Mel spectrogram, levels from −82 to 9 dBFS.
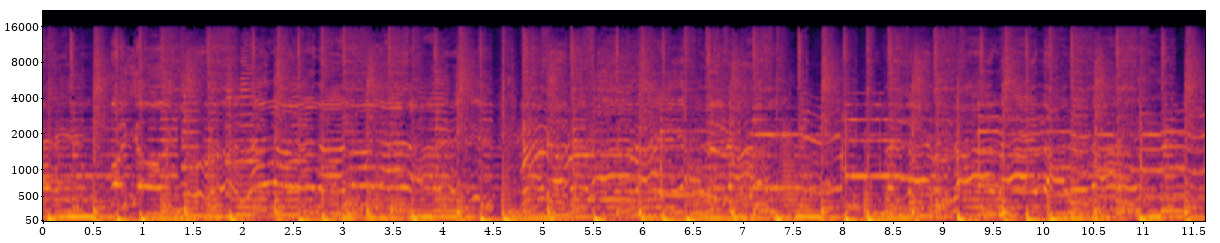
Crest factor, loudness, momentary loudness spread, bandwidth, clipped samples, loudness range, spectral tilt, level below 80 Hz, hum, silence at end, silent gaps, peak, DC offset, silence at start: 12 dB; -13 LUFS; 1 LU; 16.5 kHz; under 0.1%; 0 LU; -4.5 dB/octave; -18 dBFS; none; 0 s; none; 0 dBFS; under 0.1%; 0 s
